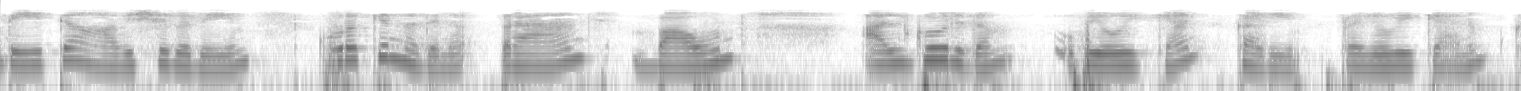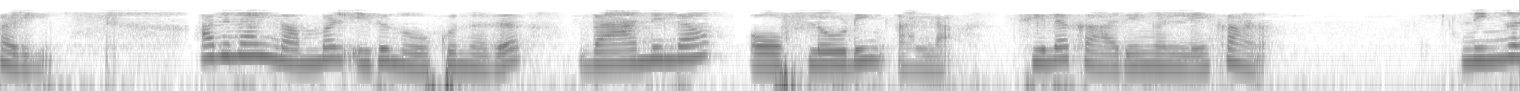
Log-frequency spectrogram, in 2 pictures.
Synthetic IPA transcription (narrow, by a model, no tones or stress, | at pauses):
ɖ̪e̞ːtːɐaːʋɐɕjɐɣɐðejumkurɐkʲːunːɐðinɨb̥raːɲd͡ʑbɐwɳɖɐlɡoːɾiðɐmubɐjo̞ːɡikʲːaːnkɐɻijumprɐjo̞ːɡikʲːa̰ːnumkɐɻijṵm | ɐðinaːlnɐmːɐɭiðɨno̞ːkːunːɐðɨʋaːnilɐoːflo̞ːɖiŋɡɐɭːɐ̰t͡ɕilɐkaːɾjɐŋːɐɭile̞ːkːaːɳɐ̰m | niŋːɐ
